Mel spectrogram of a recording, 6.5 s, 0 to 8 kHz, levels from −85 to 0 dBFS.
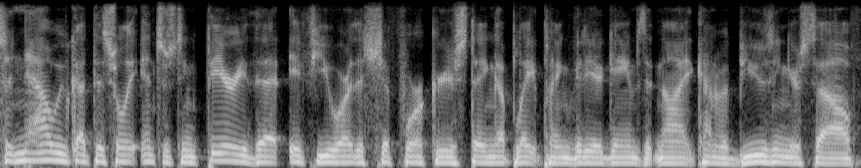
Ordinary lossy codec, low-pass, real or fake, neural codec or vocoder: Opus, 32 kbps; 7.2 kHz; real; none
